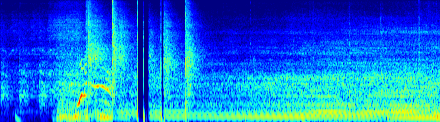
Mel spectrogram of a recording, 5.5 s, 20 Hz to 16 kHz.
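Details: Mitsubishi Lancer Evo 7 after replacing idler pulley MD374877 and fitting a new 6PK 1790 belt to cure a frightening noise: starter catches, engine fires and settles into steady even idle, no squeal or chirp; normal, noise fixed.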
